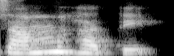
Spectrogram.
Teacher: there is no nasalized sound. It is Samhati. We have to pronounce the makara completely. So this is ma, like the English M.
